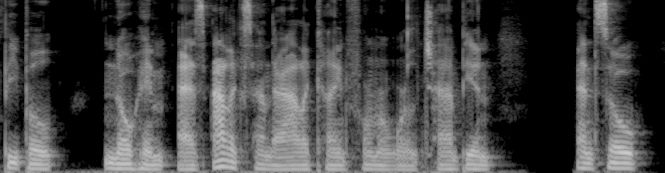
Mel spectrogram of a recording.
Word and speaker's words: Alekhine: this game it was alekhine or well if you want to go with the proper russian pronunciation i think it's something closer to alien but most people know him as alexander alakine former world champion and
